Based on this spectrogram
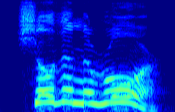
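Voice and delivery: high, excited push; eager urging. A narrator's reading. Honey badger eagerly urging his friend to roar. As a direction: egg him on to roar. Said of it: "says Bunga".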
